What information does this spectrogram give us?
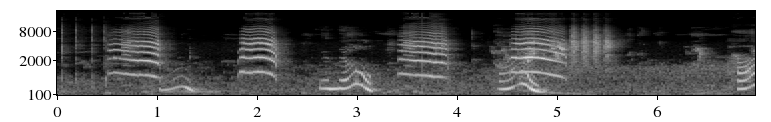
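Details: A baby Indian ringneck parakeet about four months old cries for attention indoors after being fed and cuddled. Harsh, descending squawks with rich overtones come every second or so, mixed with lower bending whines.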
